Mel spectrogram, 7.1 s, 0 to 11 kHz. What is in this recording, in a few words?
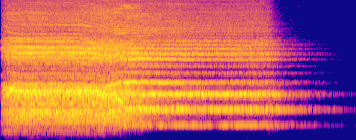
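Cluster Unison F#3, Classical Choir; Best Service; Extended Classical Choir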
